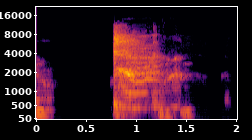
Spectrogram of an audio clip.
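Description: A person coughs once, about a second in: a short rough burst that fades over under a second.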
